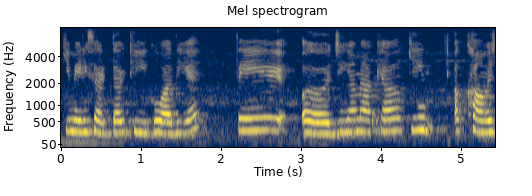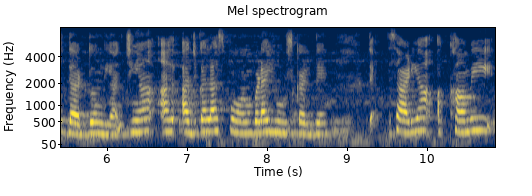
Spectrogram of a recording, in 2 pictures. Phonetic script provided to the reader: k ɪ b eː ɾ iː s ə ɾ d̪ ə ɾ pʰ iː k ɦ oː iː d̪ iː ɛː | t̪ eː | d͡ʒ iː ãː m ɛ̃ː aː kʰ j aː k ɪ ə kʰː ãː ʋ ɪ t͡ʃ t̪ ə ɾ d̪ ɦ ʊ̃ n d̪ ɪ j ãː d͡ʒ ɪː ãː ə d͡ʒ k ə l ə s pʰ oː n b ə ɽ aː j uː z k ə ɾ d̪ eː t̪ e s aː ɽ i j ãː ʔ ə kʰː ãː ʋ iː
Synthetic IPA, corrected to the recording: k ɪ m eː ɾ iː s ə ɾ d̪ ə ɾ ʈʰ iː k ɦ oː aː d̪ iː ɛː | t̪ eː | d͡ʒ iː ãː m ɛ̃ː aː kʰ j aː k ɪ ə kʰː ãː ʋ ɪ t͡ʃ d̪ ə ɾ d̪ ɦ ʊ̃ n d̪ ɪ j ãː d͡ʒ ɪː ãː ə d͡ʒ k ə l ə s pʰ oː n b ə ɽ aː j uː z k ə ɾ d̪ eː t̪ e s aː ɽ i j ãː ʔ ə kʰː ãː ʋ iː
